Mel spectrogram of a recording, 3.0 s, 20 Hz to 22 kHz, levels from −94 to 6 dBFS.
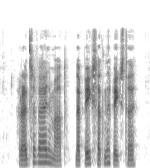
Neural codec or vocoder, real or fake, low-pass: none; real; 10.8 kHz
